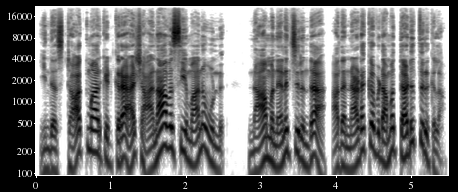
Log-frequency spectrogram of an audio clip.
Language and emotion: Tamil, angry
